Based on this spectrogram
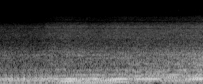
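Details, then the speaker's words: Freshly rebuilt Ford FE 390 V8 for a 1967 F100, Aces EFI, computer-controlled full-throttle dyno pull: strong even roar, no misses or knocking; healthy, making 320 and 404. "That thing sounds good. It does sound good."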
